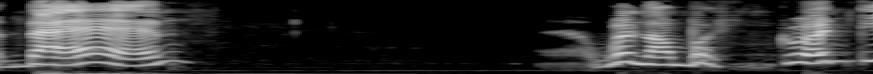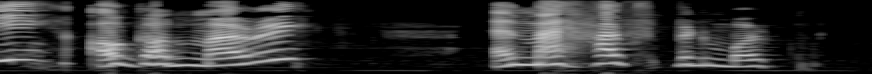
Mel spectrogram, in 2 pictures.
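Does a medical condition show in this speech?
Yes: cerebral palsy; cerebral palsy since birth, born in Greece; speech problems when young, began talking after attending Gruella school.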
